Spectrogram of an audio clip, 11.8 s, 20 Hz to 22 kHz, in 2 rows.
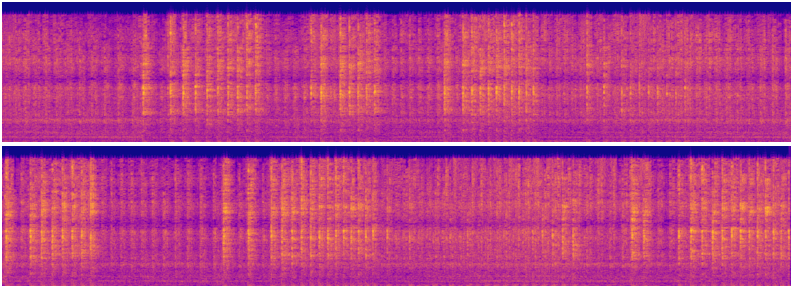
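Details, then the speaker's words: Wisconsin AB single-cylinder engine on a WW2 military Signal Corps generator, first run in about 70 years: strong, regular chuffing held steady by the working governor, with no clunks or knocks; running well. "that sounds amazing no clunking no weird stuff going on it is running fantastic"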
